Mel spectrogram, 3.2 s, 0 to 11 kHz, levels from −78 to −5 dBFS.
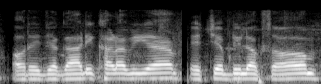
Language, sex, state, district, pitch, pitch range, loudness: Bhojpuri, male, Uttar Pradesh, Deoria, 150 Hz, 145-155 Hz, -14 LUFS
